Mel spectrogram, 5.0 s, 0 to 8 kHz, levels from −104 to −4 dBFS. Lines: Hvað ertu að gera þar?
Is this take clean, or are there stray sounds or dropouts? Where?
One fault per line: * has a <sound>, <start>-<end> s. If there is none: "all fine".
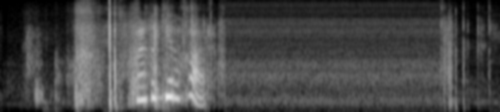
all fine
